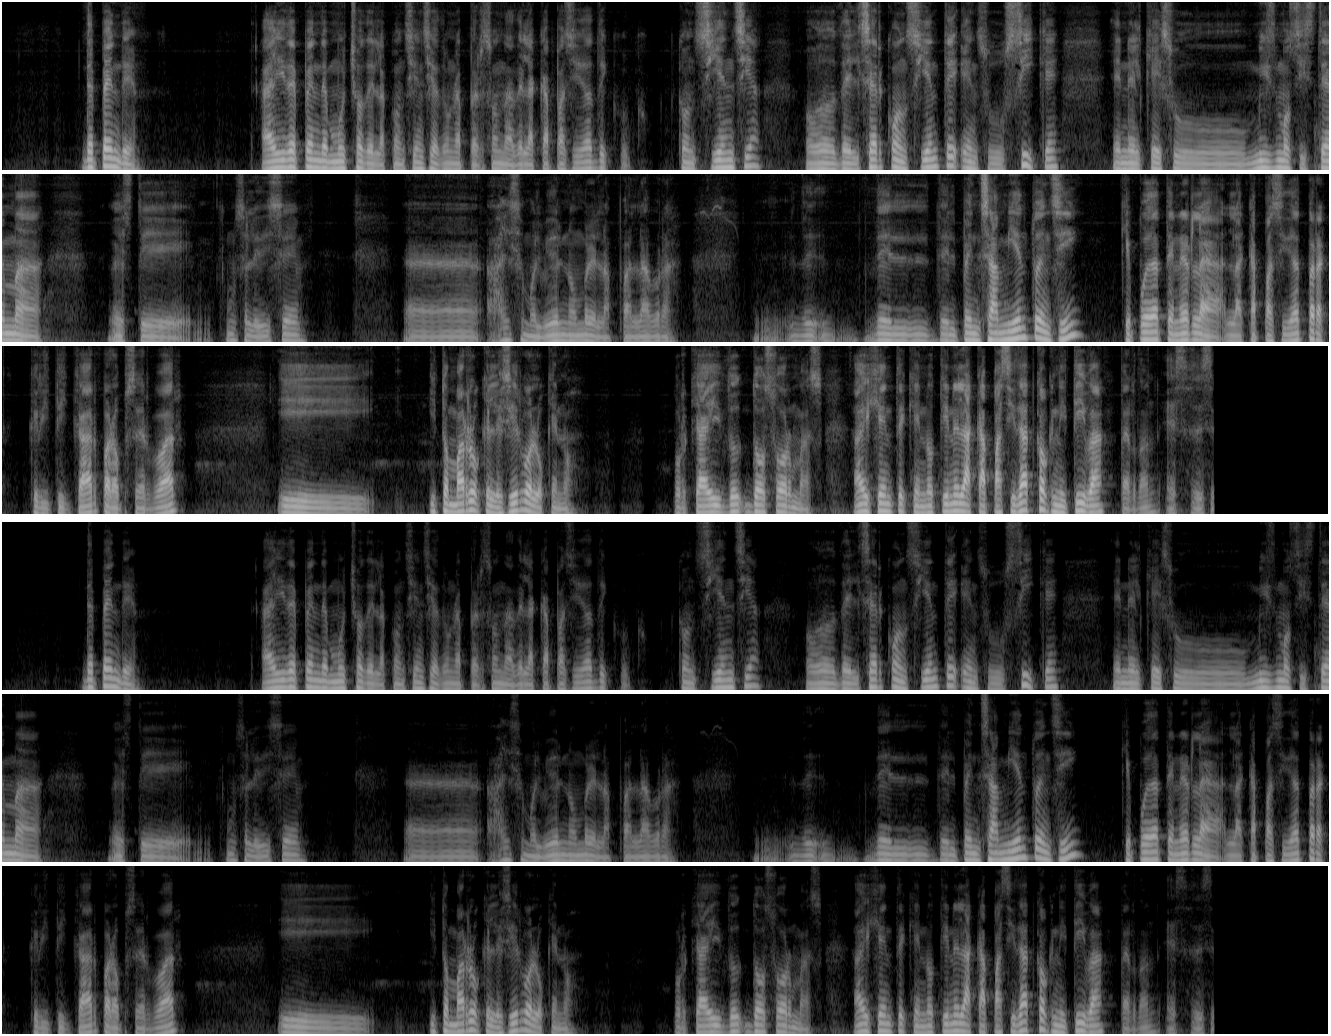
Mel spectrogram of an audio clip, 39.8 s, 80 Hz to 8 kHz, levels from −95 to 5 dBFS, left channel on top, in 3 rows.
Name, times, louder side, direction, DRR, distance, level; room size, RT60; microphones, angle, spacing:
voice 1, 0.8-1.4 2.6-6.3 6.8-7.6 8.0-10.6 11.1-13.7 14.3-15.2 15.5-16.3 17.3-20.0 20.4-20.5 20.9-21.6 21.9-24.1 24.5-26.5 26.9-28.3 29.3-30.2 30.8-32.3 33.3-38.7, left 6 dB, 75° left, 0.4 m, -35 dB
head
